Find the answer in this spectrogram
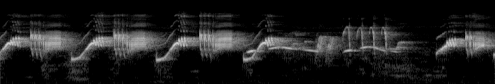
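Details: Jalak uret (starling) singing in vigorous form, repeated rising swooping whistles mixed with harsh raspy notes, a sliding whistle and a quick stuttered series before a short gap.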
